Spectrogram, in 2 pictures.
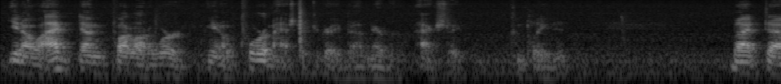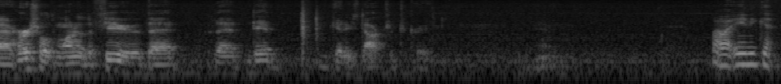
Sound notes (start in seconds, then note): none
